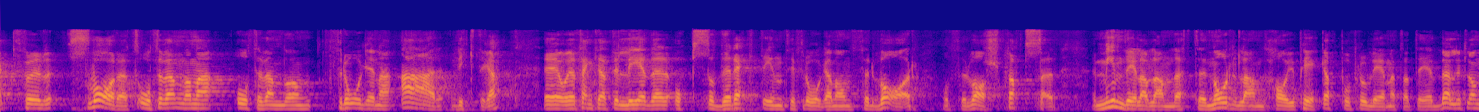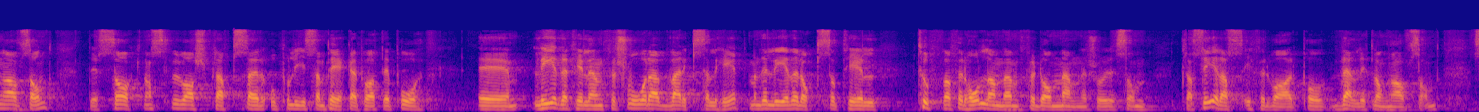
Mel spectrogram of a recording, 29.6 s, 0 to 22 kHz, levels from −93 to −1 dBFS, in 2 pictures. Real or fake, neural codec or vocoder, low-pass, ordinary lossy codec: fake; vocoder, 44.1 kHz, 128 mel bands every 512 samples, BigVGAN v2; 7.2 kHz; AAC, 32 kbps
